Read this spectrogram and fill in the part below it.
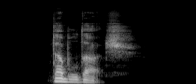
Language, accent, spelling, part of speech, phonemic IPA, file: English, Australia, double Dutch, noun, /dʌb.əl ˈdʌtʃ/, En-au-double Dutch.ogg
- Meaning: 1. Incomprehensible language or speech 2. A language game akin to pig Latin 3. A game of jump rope with two ropes and frequently two jumpers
